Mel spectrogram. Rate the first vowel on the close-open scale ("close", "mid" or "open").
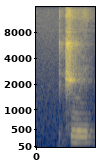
close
